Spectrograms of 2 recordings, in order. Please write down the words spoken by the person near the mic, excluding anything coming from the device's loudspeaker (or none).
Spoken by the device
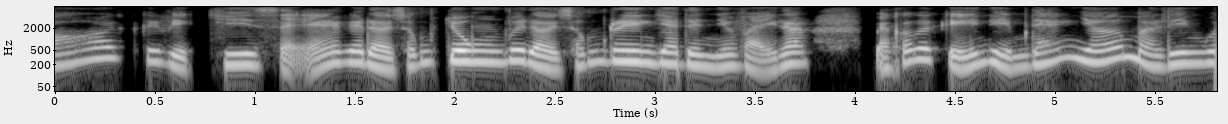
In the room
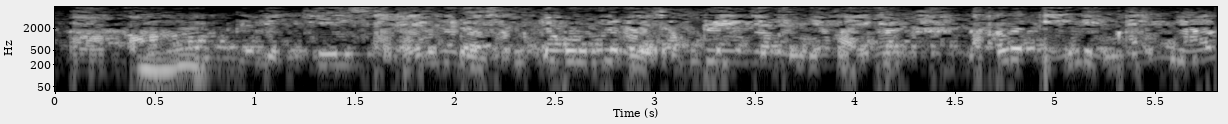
mình đấy.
